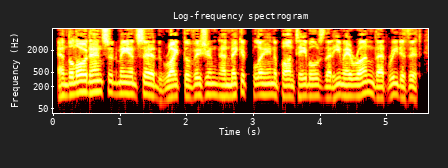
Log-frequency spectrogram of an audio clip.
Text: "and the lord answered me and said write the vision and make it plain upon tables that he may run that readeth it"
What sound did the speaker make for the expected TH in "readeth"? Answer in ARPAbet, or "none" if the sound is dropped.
TH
